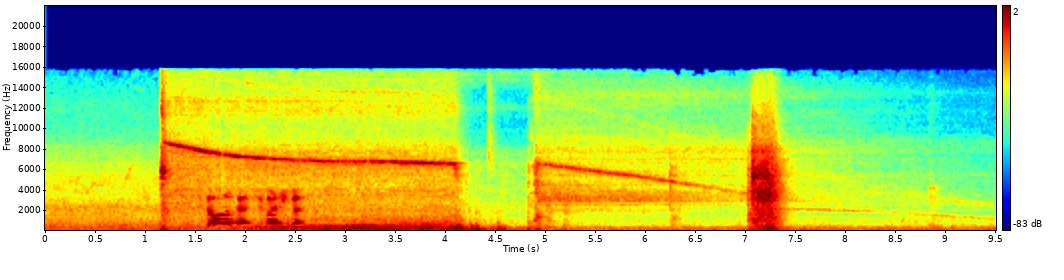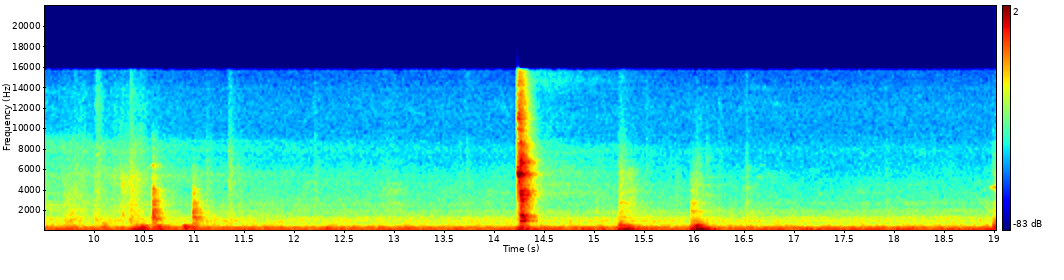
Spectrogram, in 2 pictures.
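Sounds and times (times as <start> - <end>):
electric train hum: 0.0 - 10.2.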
